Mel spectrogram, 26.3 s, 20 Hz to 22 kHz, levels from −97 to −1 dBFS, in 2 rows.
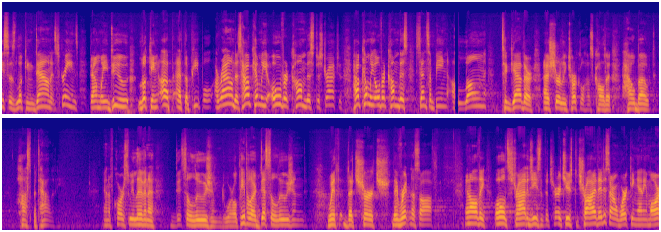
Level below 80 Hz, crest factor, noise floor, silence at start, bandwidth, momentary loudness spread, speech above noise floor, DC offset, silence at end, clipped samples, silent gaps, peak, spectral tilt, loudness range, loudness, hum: -70 dBFS; 20 dB; -63 dBFS; 0 s; 16.5 kHz; 11 LU; 39 dB; under 0.1%; 0 s; under 0.1%; none; -4 dBFS; -3.5 dB/octave; 6 LU; -24 LUFS; none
